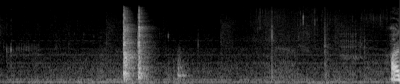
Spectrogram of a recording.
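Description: Plastic Thermomix spatula knocking against the stainless-steel mixing bowl while scraping the blended strawberry and lemon mixture down. There are two sharp knocks close together about a second in, then a fainter one.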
